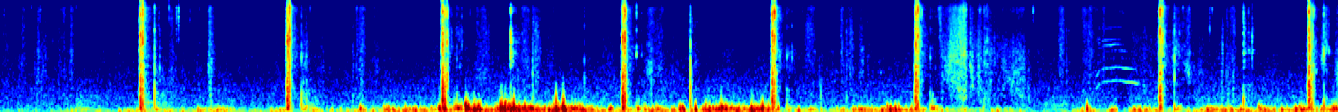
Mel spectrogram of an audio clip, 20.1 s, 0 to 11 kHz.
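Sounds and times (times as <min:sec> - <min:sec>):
slingshot shots cracking: 0:02.0 - 0:02.8, 0:04.2 - 0:04.7, 0:06.6 - 0:07.0, 0:09.3 - 0:09.7, 0:11.5 - 0:12.0, 0:13.7 - 0:14.2, 0:17.4 - 0:17.8, 0:19.6 - 0:20.0.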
